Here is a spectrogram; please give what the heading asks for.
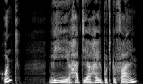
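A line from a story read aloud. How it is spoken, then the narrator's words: Deep sigh, then cheerful. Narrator (German): seufzt tief und sagt dann überraschend munter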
